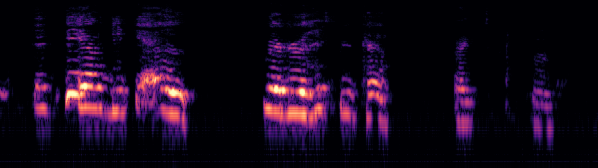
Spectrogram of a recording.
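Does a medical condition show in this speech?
Yes: cerebral palsy; speech affected.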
